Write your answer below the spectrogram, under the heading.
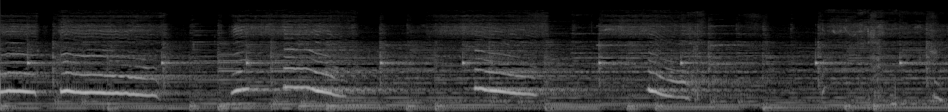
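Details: Dog singing along to a Beatles love ballad as a trick, urged to sing louder: a series of drawn-out howls that slide downward at their ends, about five phrases, over soft guitar music.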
